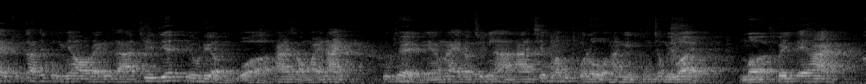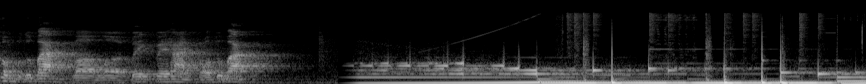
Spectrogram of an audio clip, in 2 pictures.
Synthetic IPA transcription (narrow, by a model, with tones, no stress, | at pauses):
jt͡ɕʊ˨˦ŋ͡mt̪aː˧sə̰ː˨˦jkʊ˨˩ŋ͡mɲa˧wɗa˨˦jŋ̟zaː˨˦t͡ɕi˧t̪i˦˥ət̚ʔi˧əwɗi˧˩əmku˧˩əhaː˧jza˨˦wma˨˦jna˨˩j | kṵ˧˨t̪ʰe˧˩ŋa˨˩jhɔ˧na˧jɗɔ˨˦t͡ɕï˨˦ŋ̟laː˨˩ɦaː˧jt͡ɕi˦˥əp̚maː˦˥ɓʊ˦˥k͡p̚kə˧˩ɗo˧˩ɦaː˧jŋi˨˩nxə˧wŋ͡mt͡ɕa˧mɨ˨˩ə˩ɓə˧˩jməː˨˩ɓï˧˦˥ŋ̟̚ʔ̪e˧ɦaː˧jxə˧wŋ͡mkɔ˨˦˩t̪u˦˥t̚ɓa̰ː˧˨nvaː˨˩məː˨˩ɓï˧ŋ̟ve˧ɦaː˧jkɔ˨˦t̪u˦˥t̚ɓa̰ː˧˨nʔ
